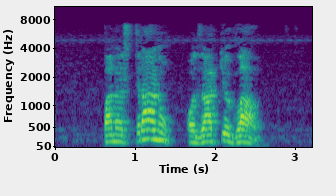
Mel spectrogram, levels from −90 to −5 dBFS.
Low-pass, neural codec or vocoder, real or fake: 7.2 kHz; none; real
